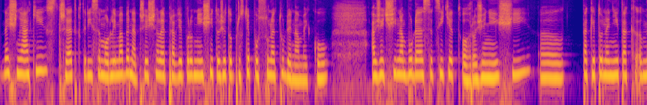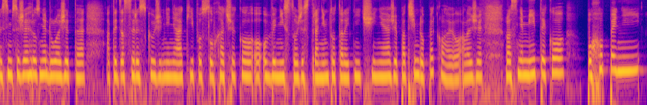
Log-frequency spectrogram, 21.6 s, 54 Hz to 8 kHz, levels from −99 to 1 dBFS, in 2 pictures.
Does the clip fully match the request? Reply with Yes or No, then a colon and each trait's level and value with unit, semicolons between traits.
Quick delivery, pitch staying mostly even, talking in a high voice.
Yes: fast, 175 wpm; narrow, 1.9 semitones; high, 220 Hz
